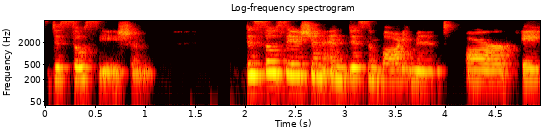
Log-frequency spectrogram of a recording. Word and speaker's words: dissociation: that's spelled so weird i always pronounce it disassociation but it's dissociation dissociation and disembodiment are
